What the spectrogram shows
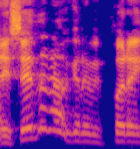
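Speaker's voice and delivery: voice cracking, breaking high mid-sentence. Explaining new payment fees to listeners, voice cracking mid-sentence. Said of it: "my voice is cracked".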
